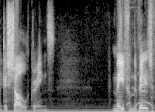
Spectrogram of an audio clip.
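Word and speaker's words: Gysahl Greens: play our pronounce it took me a long time to learn that I call them get your greens for a long time but now they're Gasol greens made from the village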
